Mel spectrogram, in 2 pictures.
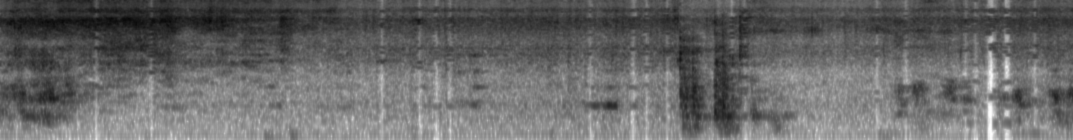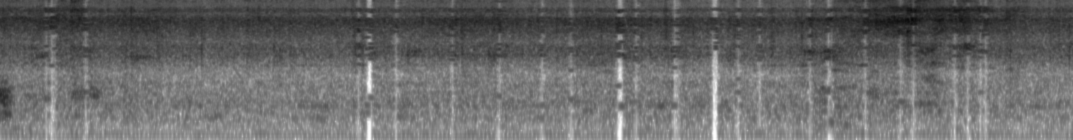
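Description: Red onion frying in a little oil in a pan for a Peruvian lomo saltado stir fry, a close, continuous sizzle with a few stirring scrapes and clatters midway, no talking.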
